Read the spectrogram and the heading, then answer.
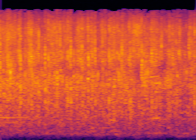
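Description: A steady wash of audience applause, many hands clapping at once in a dense, even roar that holds at a fairly loud level for the whole stretch, with no talking over it.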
